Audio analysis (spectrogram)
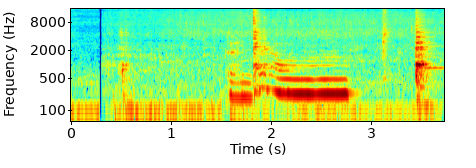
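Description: A spoon stirs paneer masala curry in a pan, giving a few scraping clicks and a brief clattering burst, with a sustained tonal scrape in the middle and a sharp knock near the end.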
